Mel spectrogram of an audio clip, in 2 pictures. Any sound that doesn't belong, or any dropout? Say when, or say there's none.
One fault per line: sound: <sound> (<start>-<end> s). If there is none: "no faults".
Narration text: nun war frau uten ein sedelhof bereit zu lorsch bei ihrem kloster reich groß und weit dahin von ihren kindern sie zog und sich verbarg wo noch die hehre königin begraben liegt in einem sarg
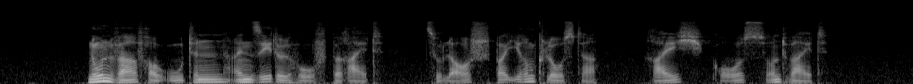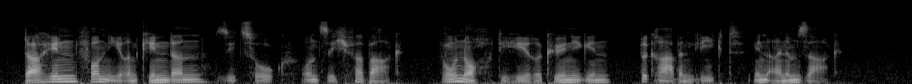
no faults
